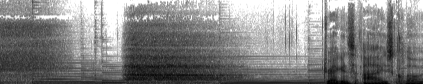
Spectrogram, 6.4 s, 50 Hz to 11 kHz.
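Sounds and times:
deep breath in and out: 0:00.0 - 0:01.2, 0:01.8 - 0:04.2
calm music with quiet sustained tones: 0:00.0 - 0:06.3
speech: 0:04.9 - 0:06.3.

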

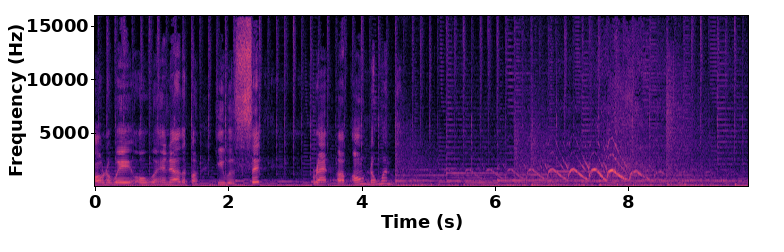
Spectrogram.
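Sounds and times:
speech: 0:00.0 - 0:04.7
ambulance siren wailing: 0:05.4 - 0:09.2.

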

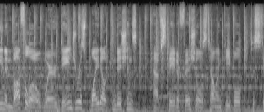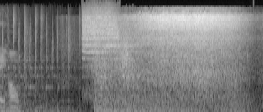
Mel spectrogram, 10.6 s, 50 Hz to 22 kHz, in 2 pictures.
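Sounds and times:
speech: 0:00.0 - 0:06.0
heavy ocean waves crashing on coast: 0:07.0 - 0:10.5.

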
